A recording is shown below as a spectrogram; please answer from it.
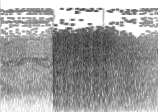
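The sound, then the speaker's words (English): Gunfire from a gun shooting at ninjas: a short moment, then a loud, sustained burst of rapid shots that merges into one harsh, continuous rattle. “Like bullets are flying all over the place!”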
